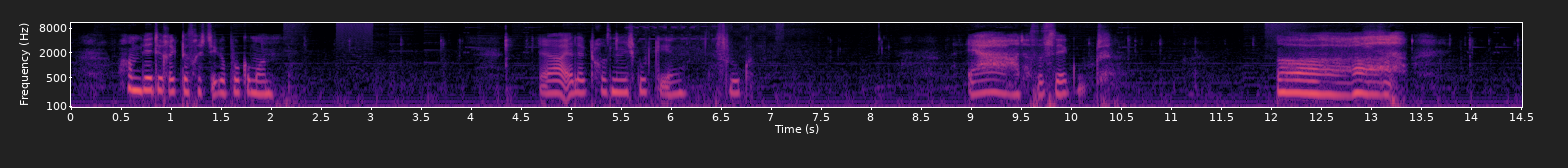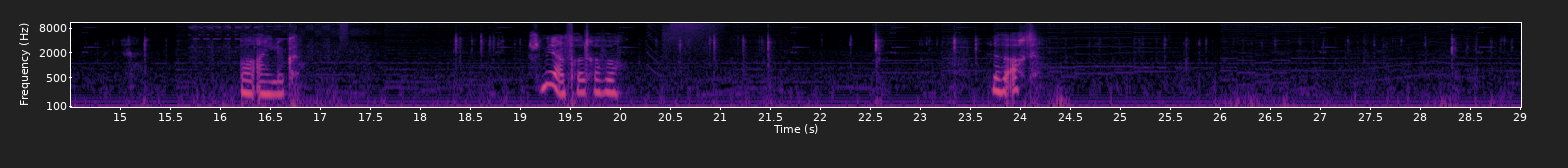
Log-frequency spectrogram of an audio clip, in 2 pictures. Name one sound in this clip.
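Soft electronic game music plays throughout.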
